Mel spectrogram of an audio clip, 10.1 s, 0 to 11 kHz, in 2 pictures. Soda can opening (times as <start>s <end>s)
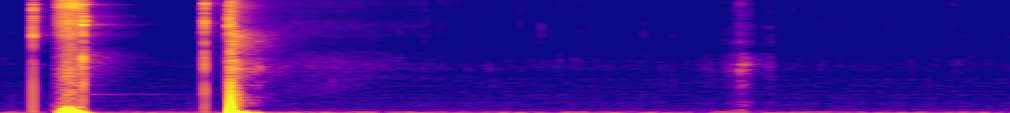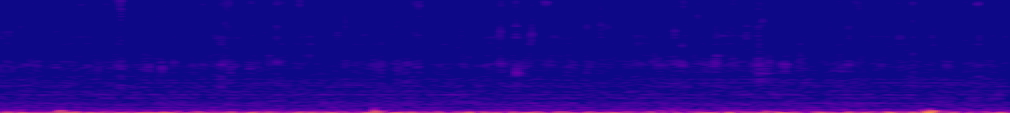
0.1s 1.5s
